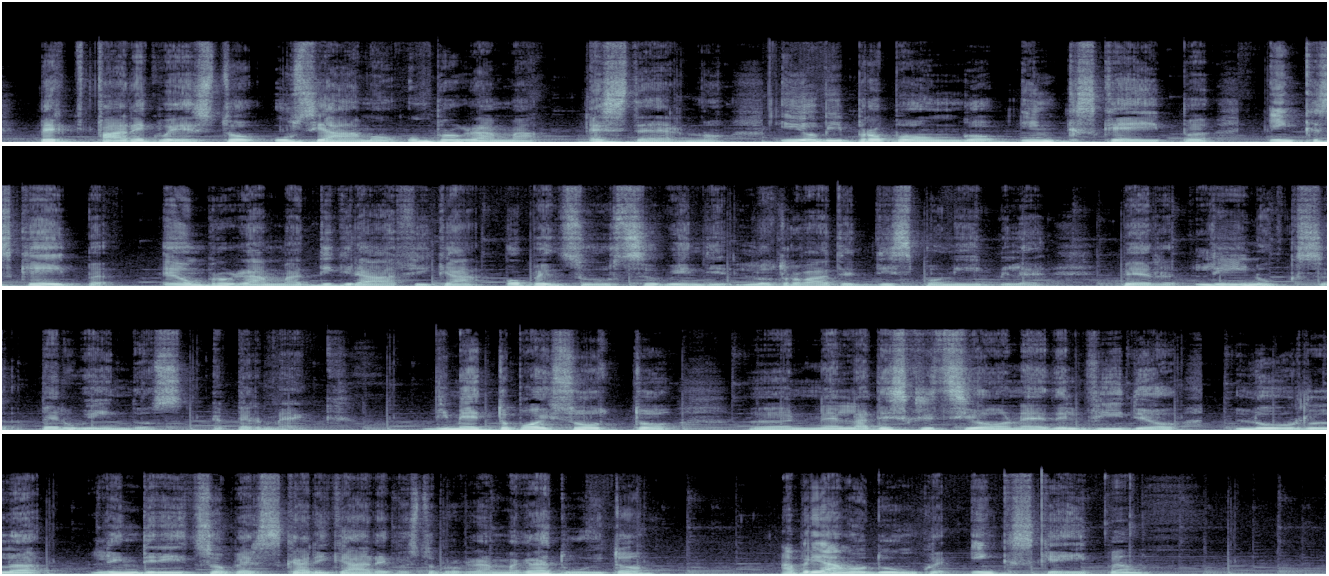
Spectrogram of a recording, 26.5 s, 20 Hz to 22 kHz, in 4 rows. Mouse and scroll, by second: 24.9 click, 25.5 click.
